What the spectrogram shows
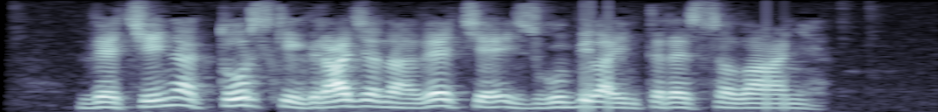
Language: Serbian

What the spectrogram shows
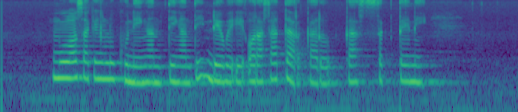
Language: Javanese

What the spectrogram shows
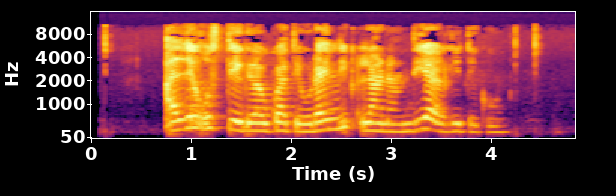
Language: Basque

